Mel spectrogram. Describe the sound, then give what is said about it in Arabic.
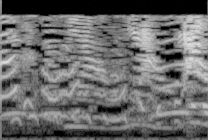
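A cat meows in drawn-out, wavering cries that run almost continuously for about two seconds. The sound is fairly loud, with speech-like tones mixed in. The cat is one trying to stay in a family's home and eat their food. “لا يا صغار الحلوين، إنها قطة لطيفة وليست مزعجة.”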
